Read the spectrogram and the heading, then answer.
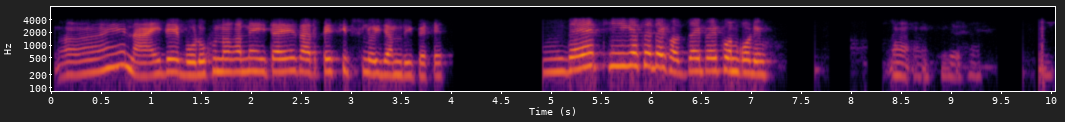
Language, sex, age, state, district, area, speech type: Assamese, female, 18-30, Assam, Nalbari, rural, conversation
